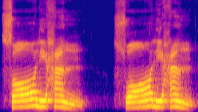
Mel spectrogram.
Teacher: Bax bu kəlmədə sa qalın hərfdir. Demək dil kökdən yuxarı qaldırılacaq. Dolu sad hərfini deyəcəyik. · hə boğaz həsidir. Boğazın ortasından çıxarılır.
